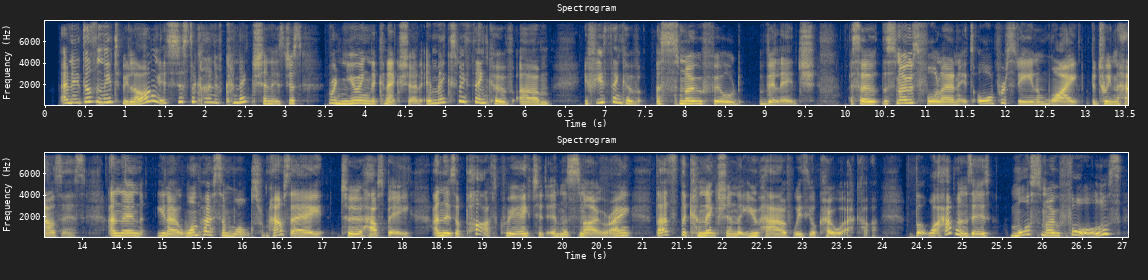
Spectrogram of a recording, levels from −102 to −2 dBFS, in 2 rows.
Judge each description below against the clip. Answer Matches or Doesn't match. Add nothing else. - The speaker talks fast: Doesn't match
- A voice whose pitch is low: Doesn't match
